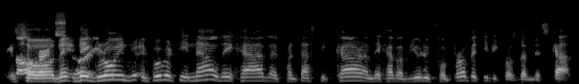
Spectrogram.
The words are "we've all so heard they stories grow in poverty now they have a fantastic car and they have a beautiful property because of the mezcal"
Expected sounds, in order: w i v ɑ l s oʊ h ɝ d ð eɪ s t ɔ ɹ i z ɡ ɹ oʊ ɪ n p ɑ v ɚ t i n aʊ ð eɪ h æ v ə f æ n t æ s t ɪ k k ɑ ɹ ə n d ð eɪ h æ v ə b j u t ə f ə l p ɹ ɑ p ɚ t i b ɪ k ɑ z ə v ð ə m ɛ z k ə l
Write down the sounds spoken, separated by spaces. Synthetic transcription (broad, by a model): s s oʊ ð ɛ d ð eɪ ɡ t ɔ i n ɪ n p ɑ p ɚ t i n aʊ ð eɪ h æ v ə f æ n t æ s t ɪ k k ɑ ɹ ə n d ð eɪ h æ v ə b j u t ə f ə l p ɹ ɑ p ɚ t i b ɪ k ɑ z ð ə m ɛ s k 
